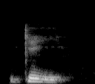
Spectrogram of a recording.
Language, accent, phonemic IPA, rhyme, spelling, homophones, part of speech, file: English, Southern England, /ɡiː/, -iː, gee, ghee, noun, LL-Q1860 (eng)-gee.wav
- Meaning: Vagina, vulva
